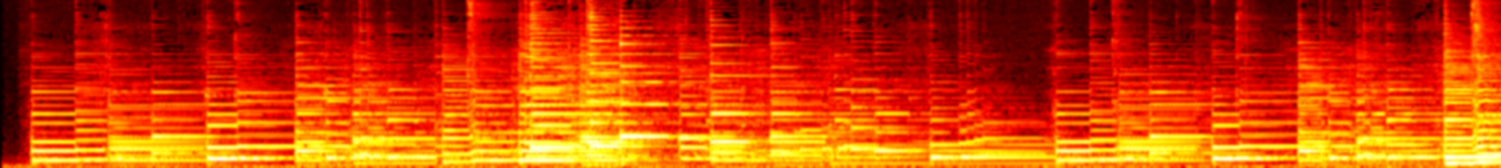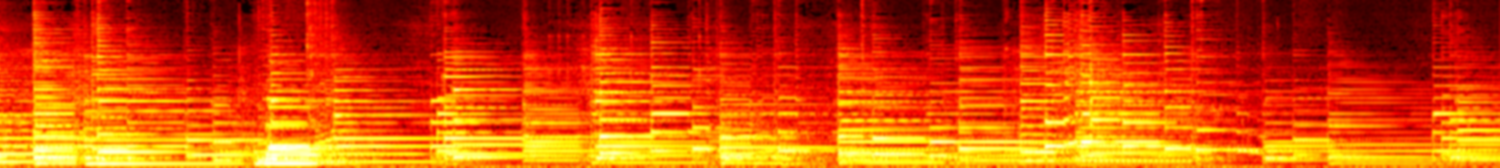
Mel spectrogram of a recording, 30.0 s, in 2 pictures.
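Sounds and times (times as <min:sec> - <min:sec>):
guitar: 0:00.0 - 0:29.9.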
